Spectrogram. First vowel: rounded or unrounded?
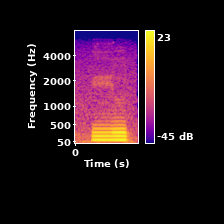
rounded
